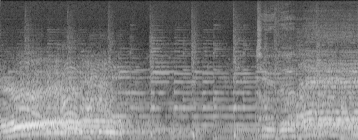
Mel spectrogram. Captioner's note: dinosaur roaring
